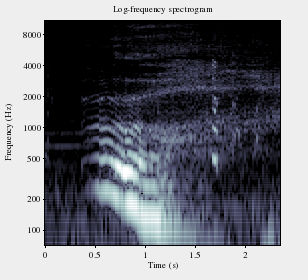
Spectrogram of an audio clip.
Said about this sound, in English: You're going to make all of us yawn now.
